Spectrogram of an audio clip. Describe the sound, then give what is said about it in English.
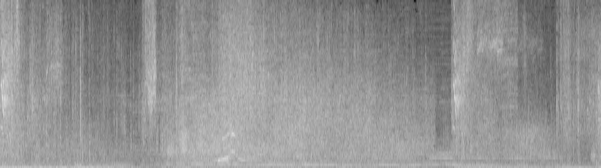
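A flying saucer exploding in a burst of light and fire: a loud, sustained explosive boom with a dense, rumbling roar that fills the whole stretch without a break. “Everyone looks up in awe as the flying saucer explodes in a spectacular burst of light and fire.”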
